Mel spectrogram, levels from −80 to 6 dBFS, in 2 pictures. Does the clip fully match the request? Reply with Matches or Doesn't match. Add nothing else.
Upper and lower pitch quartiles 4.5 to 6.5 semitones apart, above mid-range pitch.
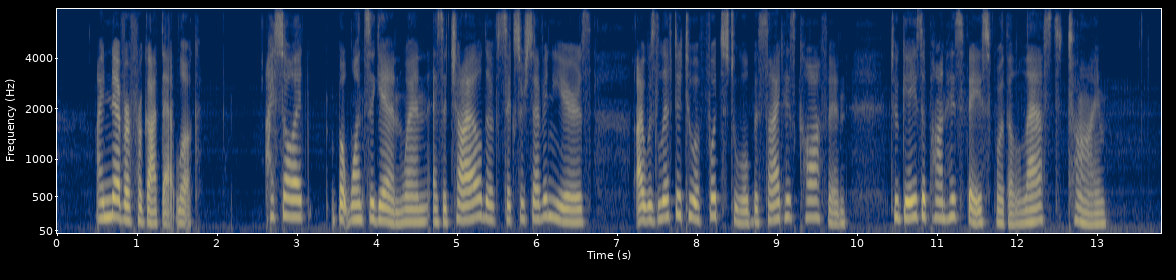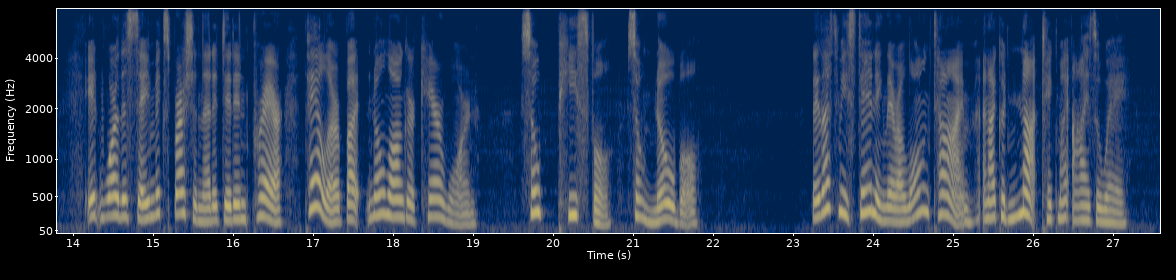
Matches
